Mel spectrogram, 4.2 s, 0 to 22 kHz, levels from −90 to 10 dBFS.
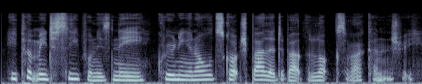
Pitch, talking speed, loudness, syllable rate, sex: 205 Hz, 270 wpm, -16 LUFS, 5.7 syllables/s, female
